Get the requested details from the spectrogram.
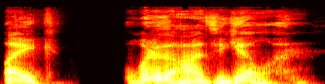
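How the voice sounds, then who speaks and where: A man co-hosting a casual podcast, speaking in a halting way and repeating words. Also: on the low side, no room sound, studio quality. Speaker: podcast co-host.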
